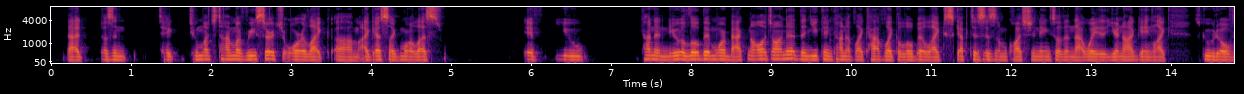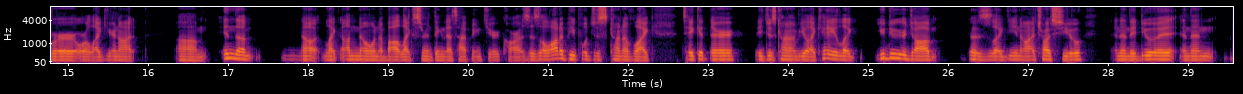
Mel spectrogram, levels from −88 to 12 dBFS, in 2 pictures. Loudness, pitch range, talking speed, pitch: -25 LUFS, 125-140 Hz, 225 wpm, 130 Hz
